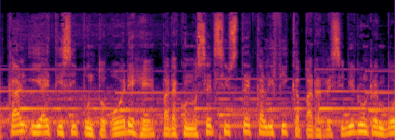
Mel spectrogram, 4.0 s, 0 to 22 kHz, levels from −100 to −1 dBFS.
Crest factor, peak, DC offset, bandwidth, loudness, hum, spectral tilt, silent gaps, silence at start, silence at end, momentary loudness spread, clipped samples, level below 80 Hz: 14 dB; -8 dBFS; under 0.1%; 16 kHz; -23 LUFS; none; -6 dB/octave; none; 0 s; 0 s; 4 LU; under 0.1%; -54 dBFS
